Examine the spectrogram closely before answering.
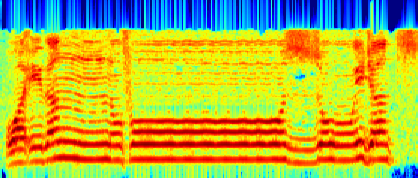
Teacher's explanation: والسين تدغم في الزاي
